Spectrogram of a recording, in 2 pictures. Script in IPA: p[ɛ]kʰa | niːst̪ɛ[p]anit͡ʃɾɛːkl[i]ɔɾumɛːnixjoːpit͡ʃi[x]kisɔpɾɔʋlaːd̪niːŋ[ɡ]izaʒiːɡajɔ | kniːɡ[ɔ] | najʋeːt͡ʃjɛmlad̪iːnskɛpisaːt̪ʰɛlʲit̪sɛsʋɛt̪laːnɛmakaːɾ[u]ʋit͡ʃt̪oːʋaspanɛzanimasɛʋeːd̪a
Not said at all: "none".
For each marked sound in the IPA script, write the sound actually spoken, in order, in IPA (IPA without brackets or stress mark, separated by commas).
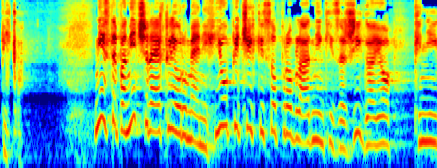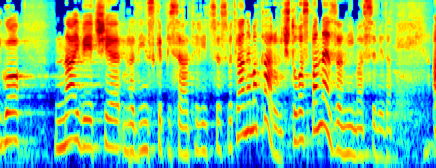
i, p, i, x, k, ɔ, ɔ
